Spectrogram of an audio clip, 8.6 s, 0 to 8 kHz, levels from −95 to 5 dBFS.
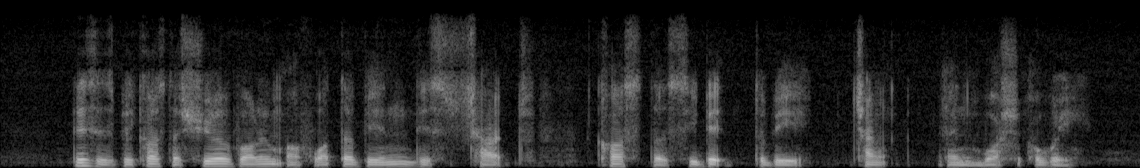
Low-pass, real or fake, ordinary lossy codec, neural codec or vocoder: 7.2 kHz; fake; Opus, 64 kbps; vocoder, 44.1 kHz, 128 mel bands, Pupu-Vocoder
